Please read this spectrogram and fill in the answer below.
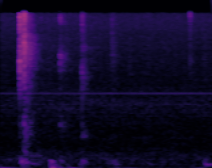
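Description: A few light clicks and taps of fingers pressing a jumper wire into a plastic solderless breadboard, the sharpest just after the start, then only faint taps.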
